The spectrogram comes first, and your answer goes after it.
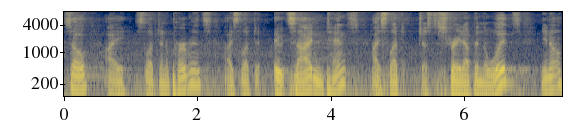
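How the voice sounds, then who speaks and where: Very slow speech from a man at medium pitch, with noticeable background noise. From Newfoundland, Canada. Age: 20s. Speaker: protest speaker. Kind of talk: public speech, personal testimony. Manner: conversational, many fillers.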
